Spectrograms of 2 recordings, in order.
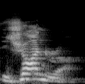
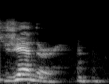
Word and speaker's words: genre: the term genre okay it's genre the thai people pronounce this gender the term genre refers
